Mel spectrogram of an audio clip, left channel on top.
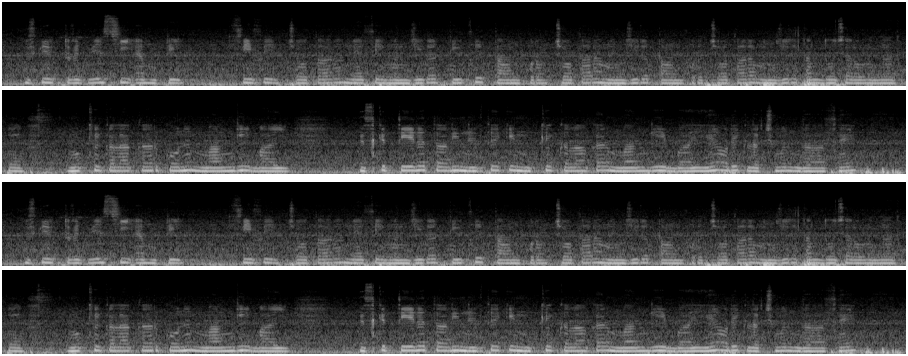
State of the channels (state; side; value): identical; both; correlation 1.00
